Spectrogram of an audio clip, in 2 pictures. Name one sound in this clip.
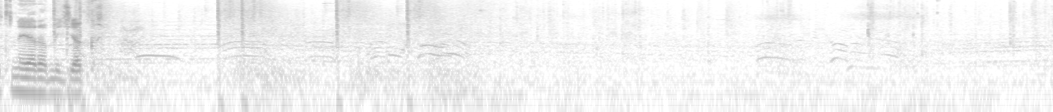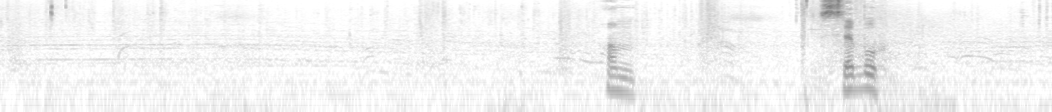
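A gun fires loudly in sharp bursts.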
